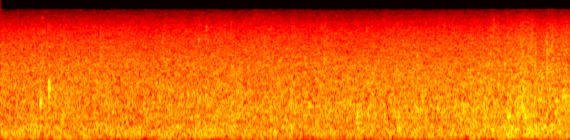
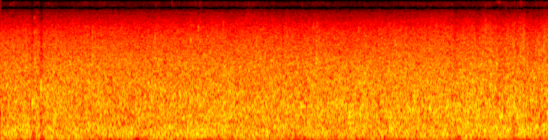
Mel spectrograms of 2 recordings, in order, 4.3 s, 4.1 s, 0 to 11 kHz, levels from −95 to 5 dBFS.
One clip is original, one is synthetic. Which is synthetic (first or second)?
first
